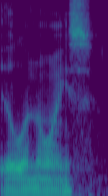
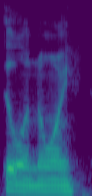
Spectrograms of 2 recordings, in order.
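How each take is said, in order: First: The word ends with an audible S sound. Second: The word ends without any S sound. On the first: The speaker calls it wrong. "My brother always calls it Illinois" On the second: The speaker calls it right. "I thought it was always Illinois. You're not supposed to say the S"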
